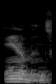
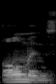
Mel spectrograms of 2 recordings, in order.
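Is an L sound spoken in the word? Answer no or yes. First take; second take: no; yes. First: The L sound is dropped from the word. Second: The L sound is pronounced in the word. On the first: "they pronounce it almonds because they shake the L out of it" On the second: "they don't pronounce it almonds"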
